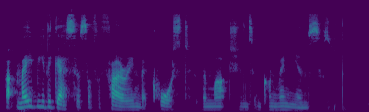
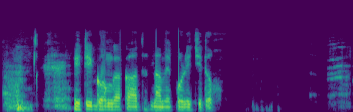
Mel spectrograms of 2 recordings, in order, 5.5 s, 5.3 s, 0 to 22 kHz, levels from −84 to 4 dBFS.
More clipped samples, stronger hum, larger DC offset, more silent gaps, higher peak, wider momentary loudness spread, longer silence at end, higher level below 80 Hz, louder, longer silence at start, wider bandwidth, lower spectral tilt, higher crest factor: neither; neither; neither; second, none vs 4.53-4.58 s; second, -22 dBFS vs 0 dBFS; first, 18 LU vs 13 LU; first, 0.6 s vs 0.2 s; second, under -90 dBFS vs -48 dBFS; second, -44 LUFS vs -17 LUFS; about the same, 0.1 s vs 0.05 s; first, 15.5 kHz vs 7 kHz; second, -2 dB/octave vs -7.5 dB/octave; first, 24 dB vs 18 dB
